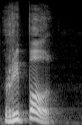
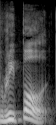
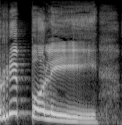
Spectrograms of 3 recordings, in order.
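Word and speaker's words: Ripoll: It's really Rapole. It's Rapole. And many people think that it's Italian. Oh, Ripoli, Ripolini, Ripoli. And there's no vowel at the end. There's no I.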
